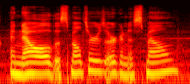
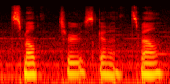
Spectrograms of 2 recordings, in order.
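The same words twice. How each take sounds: First: Said in the usual way. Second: "Smelter's gonna smell" said slowly and softly; slow punchline. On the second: Shown as a demonstration. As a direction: drag out "smell" as the pun lands. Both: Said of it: "Get it?".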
